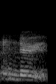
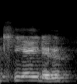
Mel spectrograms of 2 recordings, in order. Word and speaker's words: Keanu: I also can't believe I called him Canoe so many times today. Canoe, Canoe. rather than Keanu. Yeah, I still can't pronounce it.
